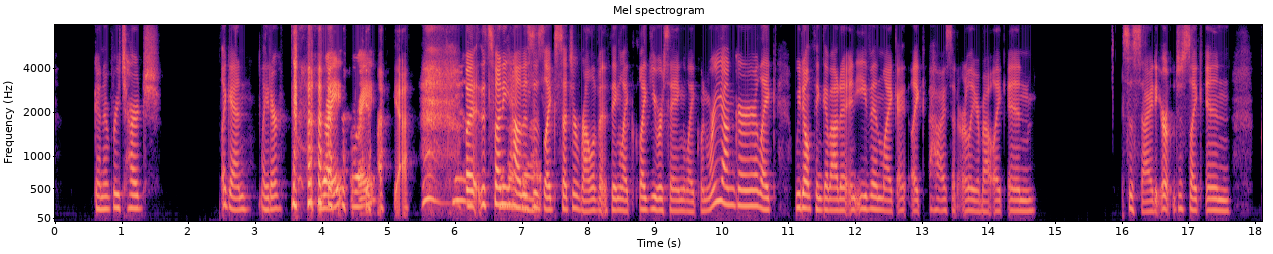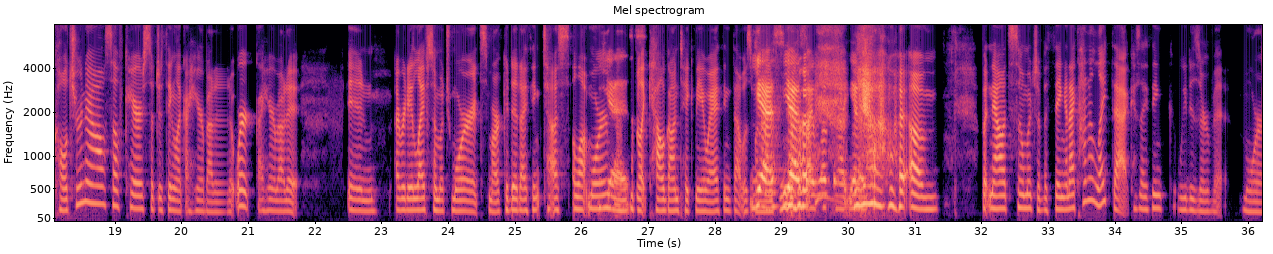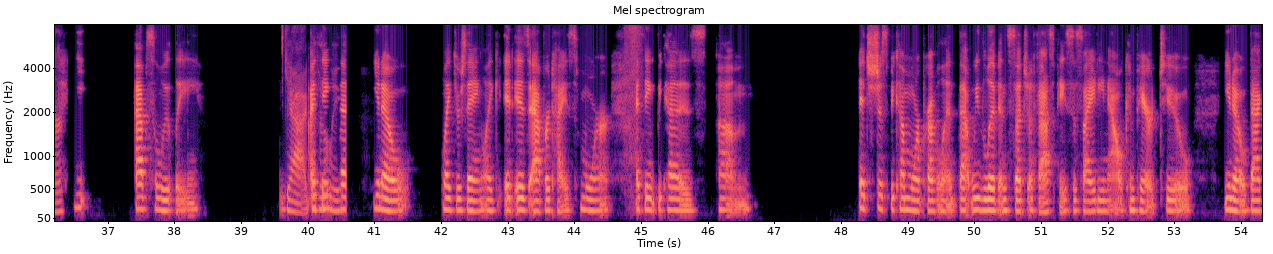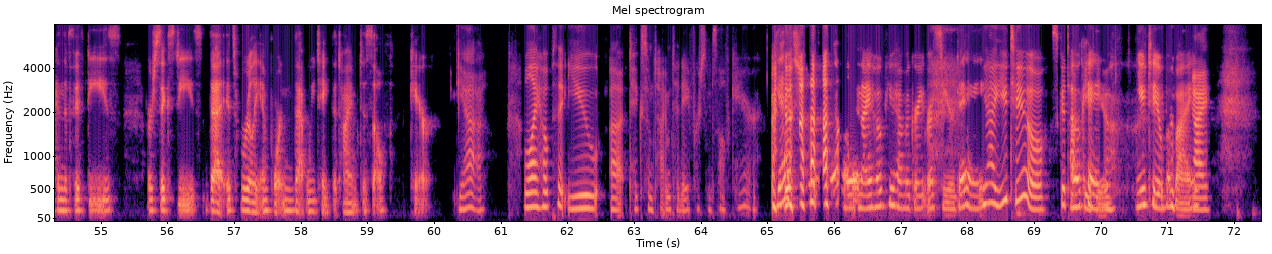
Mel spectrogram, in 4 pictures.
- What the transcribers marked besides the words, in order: laugh; laughing while speaking: "Yeah"; other background noise; laughing while speaking: "younger, but yeah, but"; laugh; laughing while speaking: "you"; chuckle; tapping
- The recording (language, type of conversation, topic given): English, unstructured, How do you make time for self-care in your daily routine?
- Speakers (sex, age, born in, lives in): female, 45-49, United States, United States; female, 45-49, United States, United States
